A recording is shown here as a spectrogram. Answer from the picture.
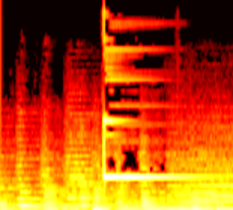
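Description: Background music with a bass line; about a second in, a single bright bell-like ding rings out sharply and fades over the following second.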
